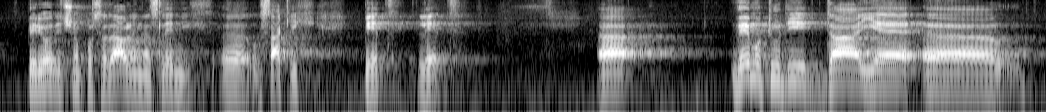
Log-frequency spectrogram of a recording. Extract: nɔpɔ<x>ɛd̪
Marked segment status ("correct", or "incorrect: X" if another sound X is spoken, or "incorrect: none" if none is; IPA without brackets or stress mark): incorrect: s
